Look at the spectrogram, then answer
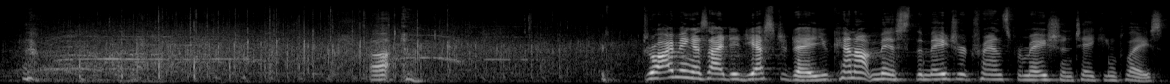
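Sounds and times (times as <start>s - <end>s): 
commencement audience applause: 0.0s - 6.4s
speech: 3.7s - 4.4s, 6.4s - 11.6s.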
